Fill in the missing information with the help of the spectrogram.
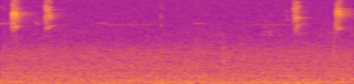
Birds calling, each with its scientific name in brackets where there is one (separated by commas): Rufous-capped Warbler (Basileuterus rufifrons)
